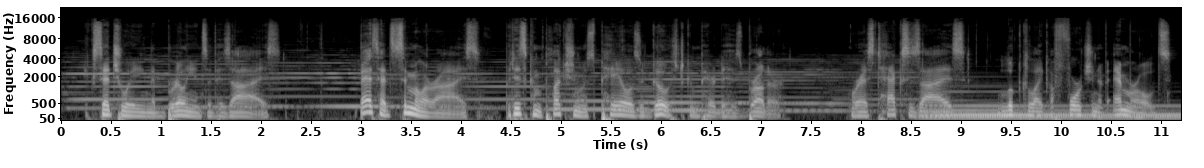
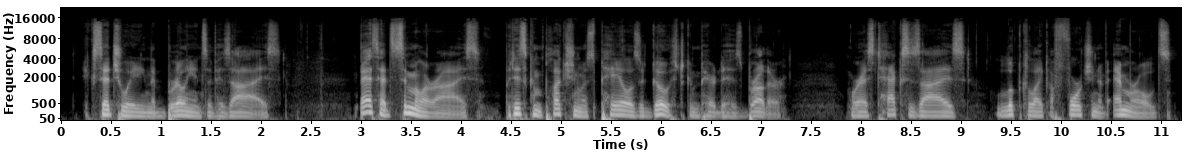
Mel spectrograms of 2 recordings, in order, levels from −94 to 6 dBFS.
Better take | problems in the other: second | background music; loud; throughout; 9 dB below the speech

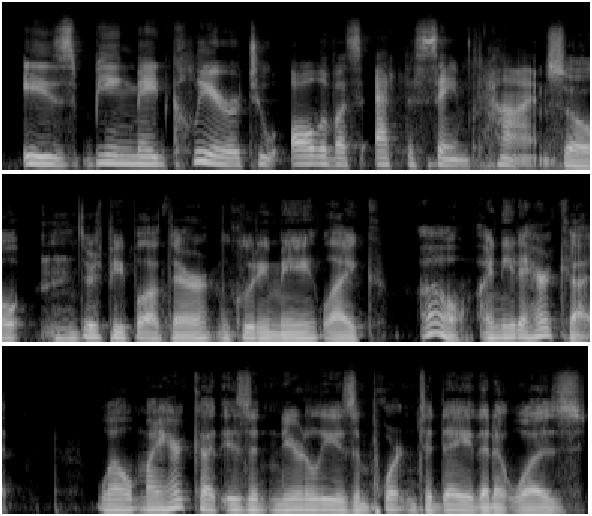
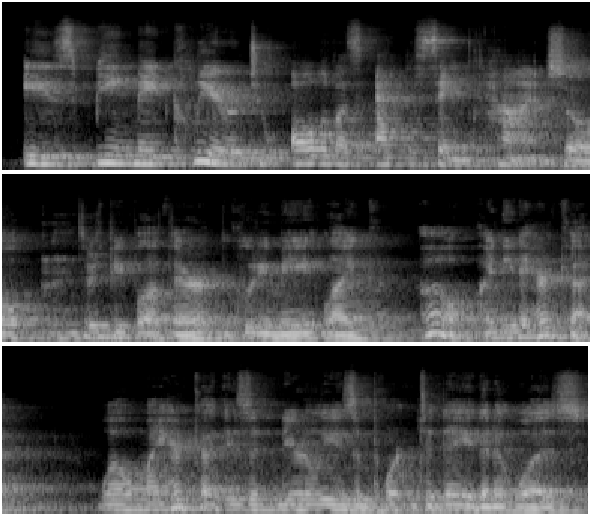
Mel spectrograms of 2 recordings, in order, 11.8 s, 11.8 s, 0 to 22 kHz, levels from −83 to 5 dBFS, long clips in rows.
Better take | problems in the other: first | room echo; slight; dies away in 0.9 s // off-mic speech; somewhat distant

